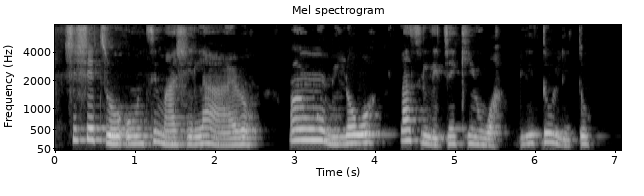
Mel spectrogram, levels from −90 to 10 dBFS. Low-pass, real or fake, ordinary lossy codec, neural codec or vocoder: none; real; none; none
